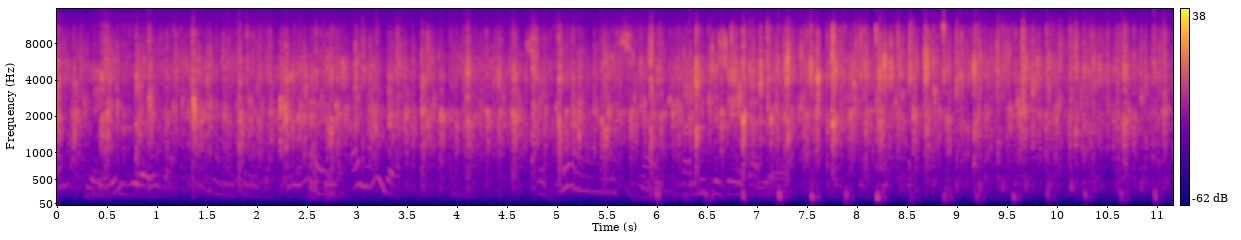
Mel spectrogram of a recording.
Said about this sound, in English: I just think it'd be awesome for us to just stand to our feet and just clap for this incredible couple that have sowed years and years into this church.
